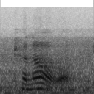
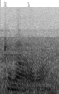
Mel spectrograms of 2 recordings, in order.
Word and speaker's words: Kanawha: here we have Kanawha and Kanawha. – Mm-hmm. Or two pronunciations. – Mm-hmm. – Mm-hmm. – But Kanawha is the correct pronunciation, the Indian pronunciation. – Mm-hmm. – But it's Kanawha or Kanawha.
